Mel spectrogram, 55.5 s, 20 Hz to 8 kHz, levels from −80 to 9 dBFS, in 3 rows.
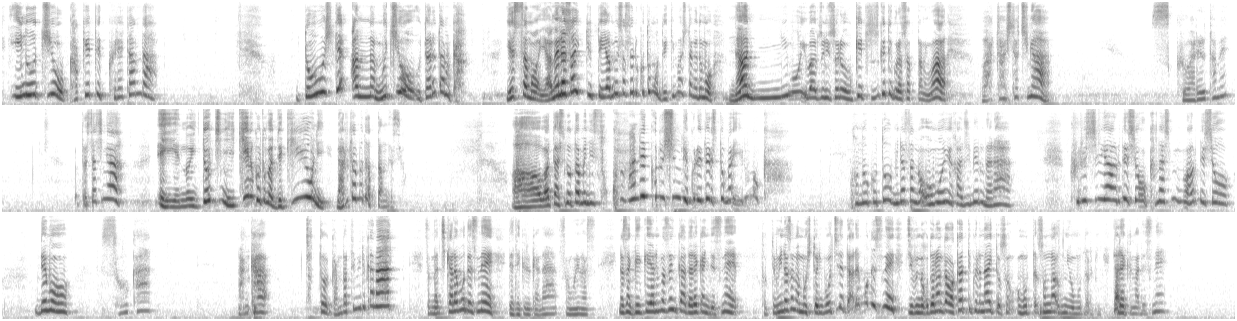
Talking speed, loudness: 320 characters per minute, -26 LUFS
